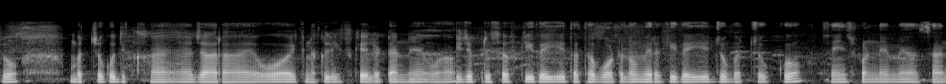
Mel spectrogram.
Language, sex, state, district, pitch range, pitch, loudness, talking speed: Hindi, male, Bihar, Purnia, 110-120 Hz, 115 Hz, -19 LUFS, 210 wpm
